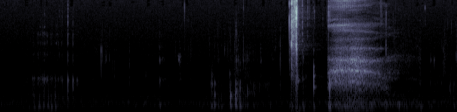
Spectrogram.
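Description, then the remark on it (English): A wet slurp of pulpy orange juice from a mug late at night: a short sharp intake followed by a longer, louder sip with a faint squishy, pulpy texture. “I got the mug, sipping some late night OJ with pulp, of course.”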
